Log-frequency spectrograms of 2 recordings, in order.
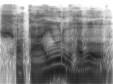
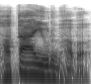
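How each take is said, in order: First: The first word begins with an s sound. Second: The first word begins with an h sound. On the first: "তাকে যদি আশীর্বাদ দেওয়া হয় যে শতায়ুর ভব" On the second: "আসলে সে তো স উচ্চারণ করতে পারবে না, সে বলবে হতায়ুর ভব"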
